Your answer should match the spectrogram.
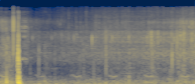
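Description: Sizzle of oil hitting a hot stone slab outdoors in a forest for an egg omelette, a sharp burst near the start settling into a steady, close crackling fry with no talk.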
